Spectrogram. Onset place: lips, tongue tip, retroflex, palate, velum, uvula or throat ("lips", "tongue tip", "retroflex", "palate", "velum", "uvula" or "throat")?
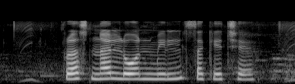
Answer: lips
